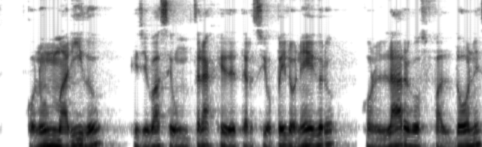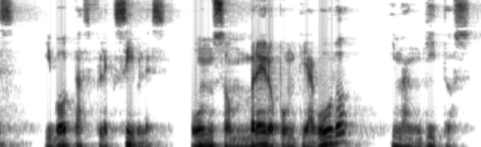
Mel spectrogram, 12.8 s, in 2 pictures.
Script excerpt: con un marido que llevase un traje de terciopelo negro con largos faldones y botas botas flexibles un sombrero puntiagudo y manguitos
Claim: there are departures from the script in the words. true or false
true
